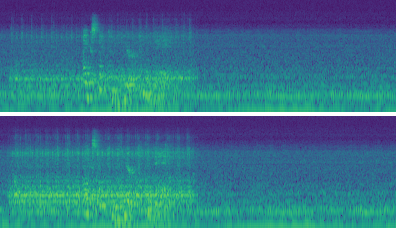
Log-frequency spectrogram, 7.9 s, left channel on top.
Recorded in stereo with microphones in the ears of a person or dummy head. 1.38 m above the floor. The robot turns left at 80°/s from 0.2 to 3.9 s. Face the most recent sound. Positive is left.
turn(degrees=-135)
